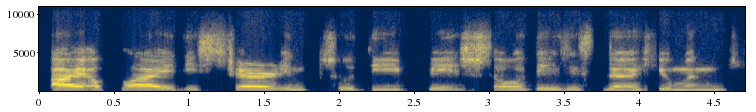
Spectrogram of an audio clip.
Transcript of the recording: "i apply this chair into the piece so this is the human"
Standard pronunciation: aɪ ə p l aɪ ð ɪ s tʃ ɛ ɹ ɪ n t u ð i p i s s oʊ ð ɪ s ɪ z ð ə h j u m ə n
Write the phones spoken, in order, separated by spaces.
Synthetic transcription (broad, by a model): aɪ ə p l aɪ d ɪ s tʃ ɛ ɹ ɪ n t u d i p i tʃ s oʊ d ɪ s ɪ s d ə h j u m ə n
